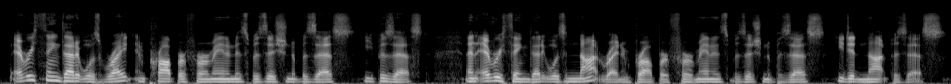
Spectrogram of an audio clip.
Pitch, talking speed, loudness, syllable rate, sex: 125 Hz, 240 wpm, -22 LUFS, 6.2 syllables/s, male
